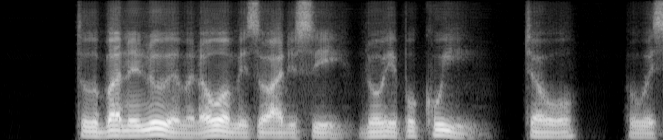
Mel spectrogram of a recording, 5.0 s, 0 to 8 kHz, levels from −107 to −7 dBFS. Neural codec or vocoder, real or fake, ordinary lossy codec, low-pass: codec, 16 kHz, 0.2 kbps, FocalCodec; fake; none; none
